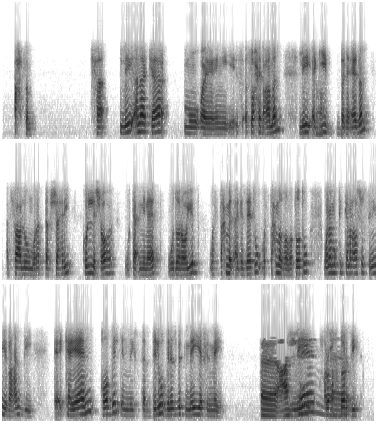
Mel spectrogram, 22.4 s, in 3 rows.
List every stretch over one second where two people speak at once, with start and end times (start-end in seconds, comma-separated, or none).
20.7-21.9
